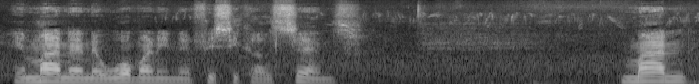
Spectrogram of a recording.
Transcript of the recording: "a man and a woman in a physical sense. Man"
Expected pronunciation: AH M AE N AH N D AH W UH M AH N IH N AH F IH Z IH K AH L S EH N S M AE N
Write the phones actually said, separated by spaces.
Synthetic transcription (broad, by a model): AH M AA N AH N AH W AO M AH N IH N AH F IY S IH K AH L S EH N S M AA N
